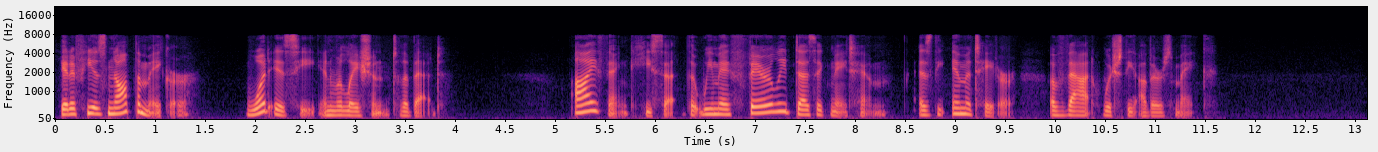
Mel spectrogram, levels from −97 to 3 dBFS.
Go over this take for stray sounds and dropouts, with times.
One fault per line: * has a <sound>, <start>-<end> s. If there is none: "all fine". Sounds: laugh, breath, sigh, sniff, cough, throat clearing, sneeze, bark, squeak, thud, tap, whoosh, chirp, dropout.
all fine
